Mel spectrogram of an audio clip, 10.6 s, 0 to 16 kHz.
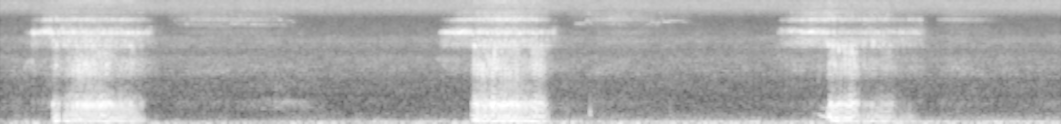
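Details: Three rhythmic, low rumbling snores on each in-breath, about 16 a minute, with quiet breathing between, from a sleeping dog; snoring.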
